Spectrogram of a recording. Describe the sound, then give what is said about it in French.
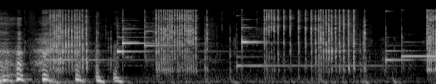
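A Slavic-model music box, with a crown that turns in front of a mirror, plays Slavic music: its winding mechanism ratchets in quick, even clicks, while bright tinkling notes ring out sparsely over the turning gears. A voice briefly murmurs at the start. “Une couronne qui, qui, qui tourne aussi devant le miroir.”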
